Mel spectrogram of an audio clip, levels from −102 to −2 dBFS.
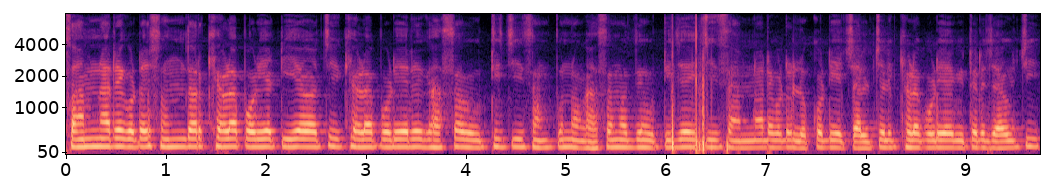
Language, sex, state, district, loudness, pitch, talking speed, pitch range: Odia, male, Odisha, Malkangiri, -18 LUFS, 160 Hz, 170 wpm, 150-165 Hz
